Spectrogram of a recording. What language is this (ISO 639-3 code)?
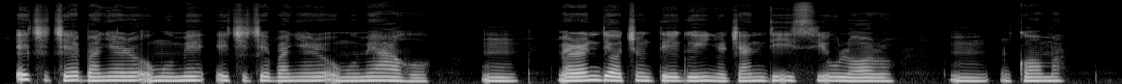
ibo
